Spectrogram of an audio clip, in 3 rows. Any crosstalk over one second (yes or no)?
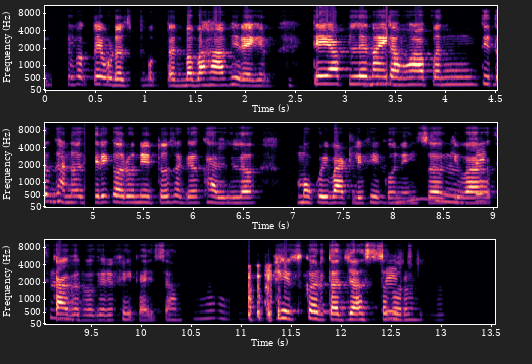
yes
